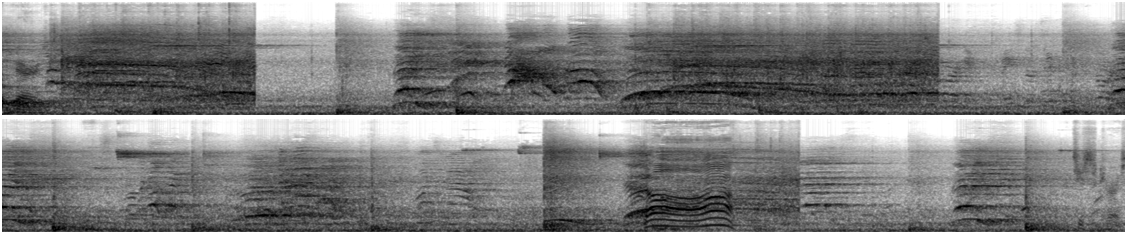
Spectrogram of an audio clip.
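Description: Indoor volleyball rally in a gymnasium: the ball is struck and bounces on the wooden court, amid near-constant shouts and calls from players and spectators, echoing in the large hall. A long wavering cry rises above the rest about eighteen seconds in.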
